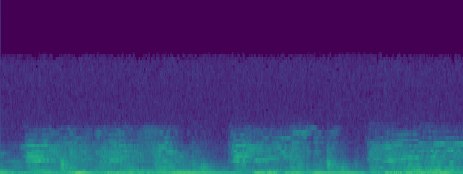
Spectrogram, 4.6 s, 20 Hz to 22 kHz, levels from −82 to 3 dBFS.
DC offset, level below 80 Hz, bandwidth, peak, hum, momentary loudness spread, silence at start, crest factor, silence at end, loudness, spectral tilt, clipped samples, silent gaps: 0.6%; -38 dBFS; 15.5 kHz; -14 dBFS; none; 3 LU; 0 s; 14 dB; 0 s; -28 LUFS; -6.5 dB/octave; under 0.1%; none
